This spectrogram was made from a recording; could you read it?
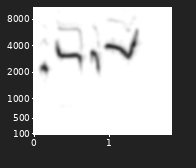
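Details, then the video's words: Oriental magpie-robin singing naturally in forest, its song meant to provoke other magpie-robins into singing: a short chip, then long clear whistles, one level and one wavering upward, sharp and bright against silence. "Kicauan Kacer Alami Di Hutan || Merangasang Kacer Lain Cepat Bunyi"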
